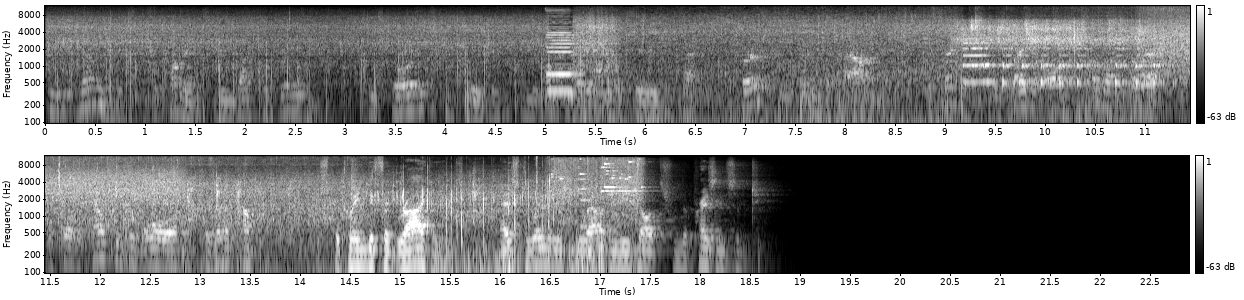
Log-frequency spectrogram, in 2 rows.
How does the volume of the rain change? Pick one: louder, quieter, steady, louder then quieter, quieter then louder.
louder.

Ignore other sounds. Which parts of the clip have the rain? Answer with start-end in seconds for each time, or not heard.
0.0-17.4.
